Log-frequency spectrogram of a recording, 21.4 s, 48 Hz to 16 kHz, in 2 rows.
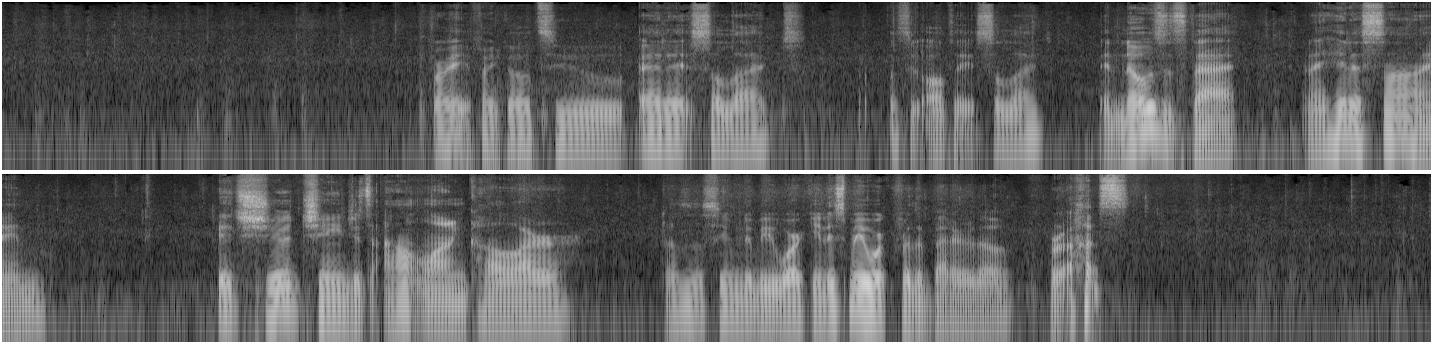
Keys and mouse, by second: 3.4 click, 4.4 Tab, 5.1 click, 6.7 alt+a, 7.7 click, 9.4 click, 9.7 click, 9.8 click, 10.0 click, 10.1 click, 10.3 click, 10.4 click, 11.2 click, 11.6 click, 11.8 click, 12.0 click, 12.2 click, 21.2 click.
